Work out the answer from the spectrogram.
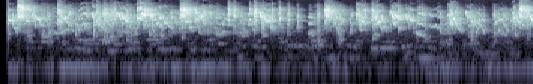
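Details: Budgerigars chirping: dense, overlapping warbles and squeaky chatter from several birds, with rapid scratchy notes in continuous bursts and a faint low hum beneath.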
